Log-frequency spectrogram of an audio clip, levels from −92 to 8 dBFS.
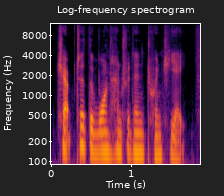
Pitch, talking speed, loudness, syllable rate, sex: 130 Hz, 225 wpm, -22 LUFS, 7.0 syllables/s, male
